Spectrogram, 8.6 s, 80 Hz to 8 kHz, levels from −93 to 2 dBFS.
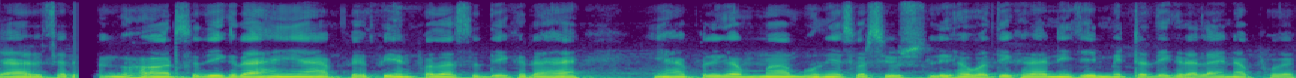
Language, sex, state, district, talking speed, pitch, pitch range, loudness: Hindi, male, Bihar, Kaimur, 215 wpm, 120 Hz, 120-125 Hz, -16 LUFS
